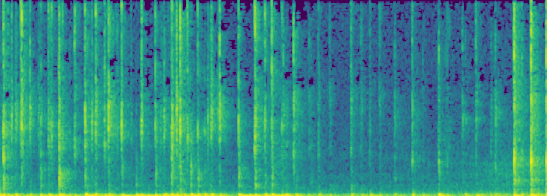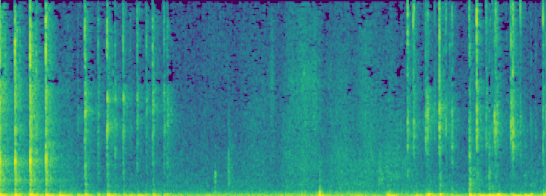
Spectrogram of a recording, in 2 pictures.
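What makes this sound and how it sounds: Fingertips type on a white, full-size Apple Magic Keyboard with plastic keycaps on an aluminium base, producing bursts of quick, dry, clicky keystrokes that speed up and ease off. Low hum sits steadily under the taps. Louder flurries at the start, middle and end give way to softer, sparser pecking in between.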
